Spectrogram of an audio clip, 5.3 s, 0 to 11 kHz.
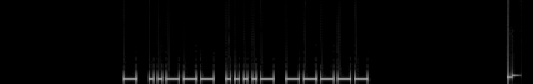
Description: Morse code, heard as a keyed tone, about 28 wpm, 700 Hz. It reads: T240
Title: Numbers - Contest Style - 4-Digit 28wpm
